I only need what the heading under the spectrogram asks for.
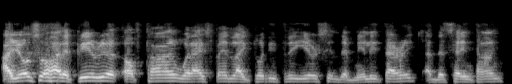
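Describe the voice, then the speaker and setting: A man's voice: medium pitch, steady tone, fairly quick. A middle-aged man from Chile and Rico, talking enthusiastically as an interview guest with many fillers and restarts. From Chile and Puerto Rico. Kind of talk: casual interview. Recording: dull lo-fi audio.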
